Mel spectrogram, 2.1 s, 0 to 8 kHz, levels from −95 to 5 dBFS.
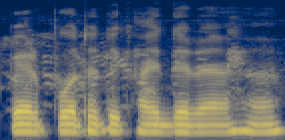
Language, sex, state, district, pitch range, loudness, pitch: Hindi, male, Bihar, Patna, 115-120 Hz, -16 LUFS, 115 Hz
